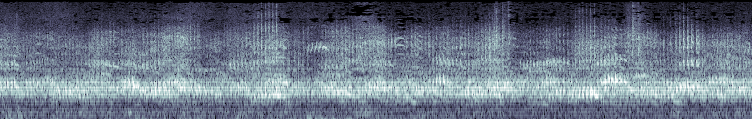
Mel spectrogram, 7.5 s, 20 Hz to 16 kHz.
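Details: Large flock of wild sandhill cranes settling in for the night on the Platte River near Gibbon, Nebraska, in spring 2015; a dense, unbroken chorus of rolling, trumpeting calls from many birds overlapping throughout.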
